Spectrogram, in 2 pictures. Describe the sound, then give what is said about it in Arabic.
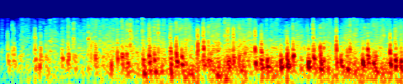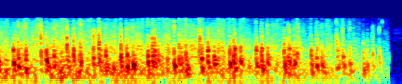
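Hooves of a mare prancing and dancing, as an audiobook sound effect: a dense, steady run of many quick clip-clops, lively and unbroken, with no clear neigh. “ركبت دانة ظهر شهباء لتتراقص بها مهرتها بخفة ورشاقة، وتلف وتدور وتصهل بصوت جميل”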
